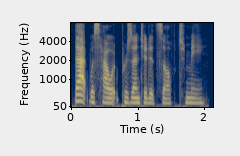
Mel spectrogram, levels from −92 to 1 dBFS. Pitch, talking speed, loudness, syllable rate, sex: 175 Hz, 225 wpm, -24 LUFS, 5.7 syllables/s, female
